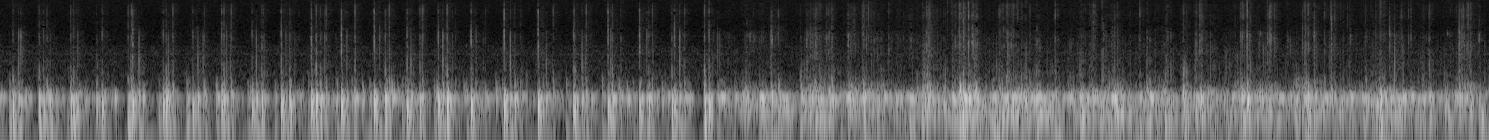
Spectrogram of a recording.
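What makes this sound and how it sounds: Fingers scratch the beads of a plastic gummy-bear bead cover fitted over a microphone. This produces a steady, dense stream of short, rapid clicking and rustling taps over a deep, rumbling low drone. The texture thickens into a more continuous scratching toward the end.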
